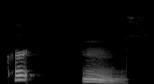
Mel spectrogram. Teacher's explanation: Or I can use a stop T and say curt, stop the air, put the tongue up, curtains. curtains, and go directly to the N.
